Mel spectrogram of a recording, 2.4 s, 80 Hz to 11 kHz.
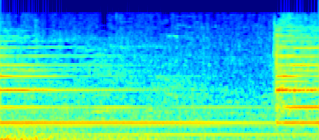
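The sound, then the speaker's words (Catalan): Church bells ring the noon hour in a village church square, a loud sustained metallic ringing with steady tones and a fresh, bright strike near the end. “Les campanes de Flix toquen les 12.”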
